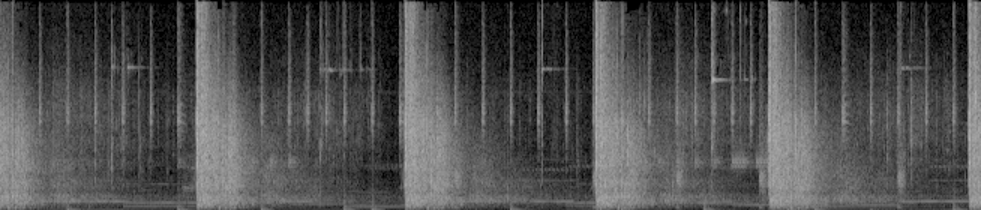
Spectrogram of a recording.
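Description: A semi-automatic pistol being fired in slow, deliberate single shots: about six shots, one roughly every second and a half, each ringing out briefly before the next.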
